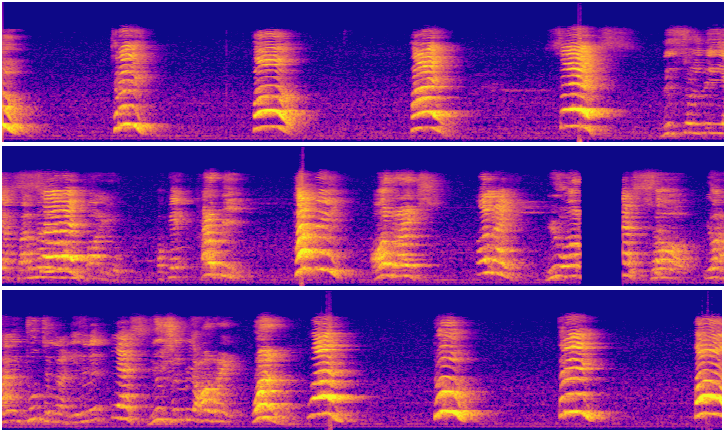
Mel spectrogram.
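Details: Male patient with puberphonia who had lost his voice and could not speak loudly for two years, now with a normalized male voice after voice therapy.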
